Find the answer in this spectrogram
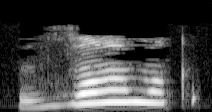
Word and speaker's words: замок: що це в нас замок і замок замок це наша фортеця замовчимо зачиняємо Отже написали вправа 4 і 2 слова замок наголос на перший замок наголос на другий склад Подивіться нам потрібно скласти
